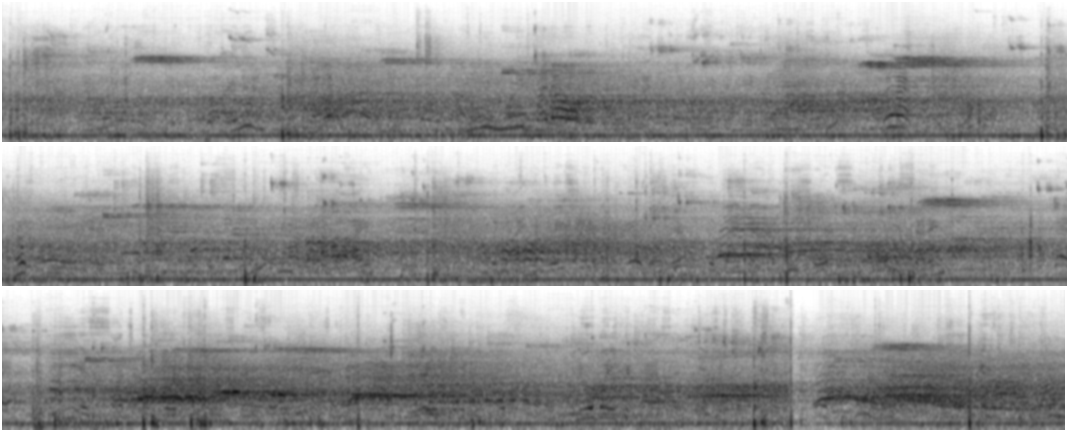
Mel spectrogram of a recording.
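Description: Indoor volleyball play in a large dome hall: indistinct voices of players, a volleyball being hit and bounced, and brief sneaker squeaks on the court. A steady low hum runs underneath.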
